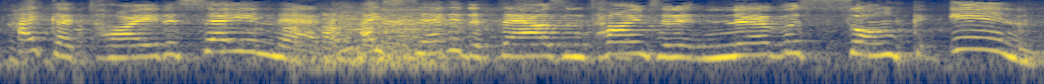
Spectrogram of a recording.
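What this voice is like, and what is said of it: Bronx New York accent. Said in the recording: “what an accent ... She's from the Bronx, up near Grand Concourse, the Bronx. And she's got a great voice.”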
